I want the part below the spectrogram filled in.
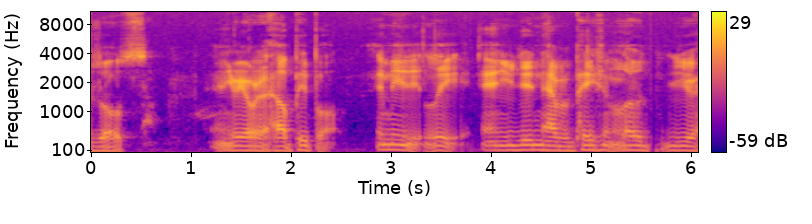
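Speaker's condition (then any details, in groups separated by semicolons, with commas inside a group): Young onset Parkinson's disease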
